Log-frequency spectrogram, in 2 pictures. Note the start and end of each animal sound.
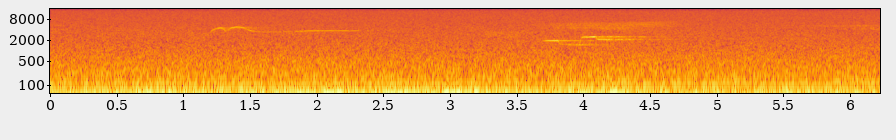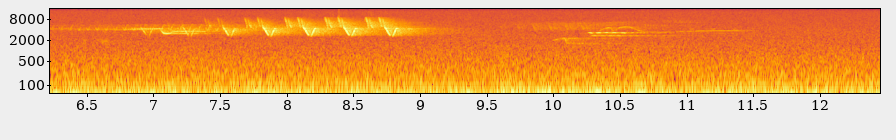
1.0s-2.5s: Eastern Wood-Pewee (Contopus virens)
3.5s-4.6s: Wood Thrush (Hylocichla mustelina)
3.6s-4.8s: Black-throated Blue Warbler (Setophaga caerulescens)
6.1s-7.7s: Pine Warbler (Setophaga pinus)
6.5s-7.4s: Wood Thrush (Hylocichla mustelina)
6.8s-9.1s: Ovenbird (Seiurus aurocapilla)
9.4s-10.8s: Black-throated Blue Warbler (Setophaga caerulescens)
9.9s-10.8s: Wood Thrush (Hylocichla mustelina)
10.3s-11.6s: Eastern Wood-Pewee (Contopus virens)

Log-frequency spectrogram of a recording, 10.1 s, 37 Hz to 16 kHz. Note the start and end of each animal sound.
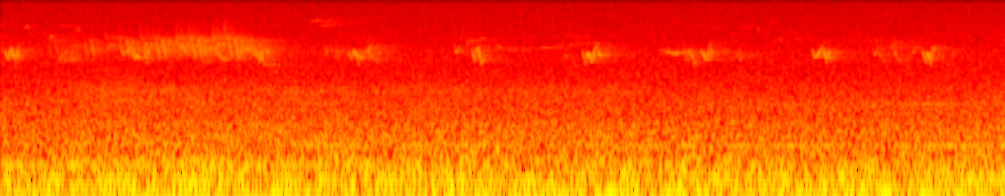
0.0s-10.1s: Red-eyed Vireo (Vireo olivaceus)
0.2s-1.1s: Brown Creeper (Certhia americana)
0.5s-2.8s: Ovenbird (Seiurus aurocapilla)
4.3s-6.1s: Eastern Wood-Pewee (Contopus virens)

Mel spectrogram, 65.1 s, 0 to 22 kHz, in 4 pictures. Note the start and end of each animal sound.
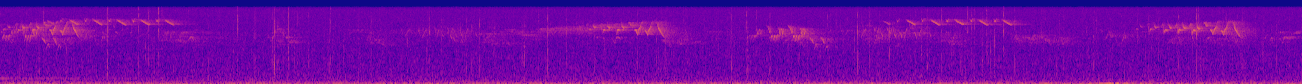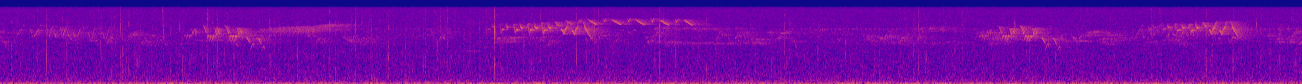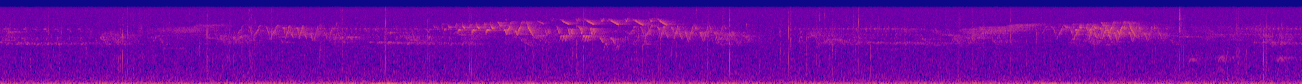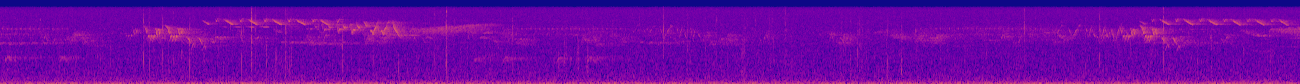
0.0s-0.6s: Mourning Warbler (Geothlypis philadelphia)
0.0s-1.2s: Chestnut-sided Warbler (Setophaga pensylvanica)
0.0s-20.8s: Red-eyed Vireo (Vireo olivaceus)
0.4s-2.4s: Black-and-white Warbler (Mniotilta varia)
4.7s-5.9s: Yellow-rumped Warbler (Setophaga coronata)
5.9s-7.6s: Black-throated Blue Warbler (Setophaga caerulescens)
7.3s-8.6s: Chestnut-sided Warbler (Setophaga pensylvanica)
9.2s-10.6s: Mourning Warbler (Geothlypis philadelphia)
10.5s-11.7s: Yellow-rumped Warbler (Setophaga coronata)
10.9s-13.0s: Black-and-white Warbler (Mniotilta varia)
14.3s-15.7s: Chestnut-sided Warbler (Setophaga pensylvanica)
16.3s-17.7s: Yellow-rumped Warbler (Setophaga coronata)
18.3s-19.8s: Mourning Warbler (Geothlypis philadelphia)
19.0s-20.8s: Black-throated Blue Warbler (Setophaga caerulescens)
20.4s-22.0s: Pine Warbler (Setophaga pinus)
21.6s-65.1s: Red-eyed Vireo (Vireo olivaceus)
21.9s-22.8s: Wood Thrush (Hylocichla mustelina)
22.4s-23.7s: Chestnut-sided Warbler (Setophaga pensylvanica)
23.3s-25.3s: Black-and-white Warbler (Mniotilta varia)
24.4s-25.8s: American Robin (Turdus migratorius)
25.9s-28.0s: Pine Warbler (Setophaga pinus)
28.4s-29.5s: Mourning Warbler (Geothlypis philadelphia)
30.8s-32.0s: Chestnut-sided Warbler (Setophaga pensylvanica)
31.9s-34.0s: American Robin (Turdus migratorius)
34.0s-35.4s: Black-throated Blue Warbler (Setophaga caerulescens)
35.3s-36.9s: Yellow-rumped Warbler (Setophaga coronata)
36.1s-37.9s: Pine Warbler (Setophaga pinus)
38.0s-39.3s: Chestnut-sided Warbler (Setophaga pensylvanica)
39.1s-41.0s: Black-and-white Warbler (Mniotilta varia)
39.2s-40.4s: Mourning Warbler (Geothlypis philadelphia)
40.3s-42.0s: Yellow-rumped Warbler (Setophaga coronata)
42.3s-44.3s: Pine Warbler (Setophaga pinus)
44.1s-45.7s: Black-throated Blue Warbler (Setophaga caerulescens)
45.4s-47.3s: Yellow-rumped Warbler (Setophaga coronata)
45.6s-47.0s: Chestnut-sided Warbler (Setophaga pensylvanica)
47.2s-50.1s: American Crow (Corvus brachyrhynchos)
47.9s-49.8s: Pine Warbler (Setophaga pinus)
48.3s-49.7s: American Robin (Turdus migratorius)
50.2s-51.5s: Mourning Warbler (Geothlypis philadelphia)
51.2s-53.1s: Black-and-white Warbler (Mniotilta varia)
52.2s-53.6s: American Robin (Turdus migratorius)
52.7s-54.0s: Chestnut-sided Warbler (Setophaga pensylvanica)
53.3s-55.3s: Black-throated Blue Warbler (Setophaga caerulescens)
54.5s-56.5s: American Crow (Corvus brachyrhynchos)
54.9s-56.8s: Pine Warbler (Setophaga pinus)
56.6s-57.7s: Yellow-rumped Warbler (Setophaga coronata)
60.2s-61.9s: Pine Warbler (Setophaga pinus)
61.9s-63.1s: Yellow-rumped Warbler (Setophaga coronata)
62.5s-63.6s: Mourning Warbler (Geothlypis philadelphia)
63.0s-65.1s: Black-and-white Warbler (Mniotilta varia)
64.0s-65.1s: Black-throated Blue Warbler (Setophaga caerulescens)

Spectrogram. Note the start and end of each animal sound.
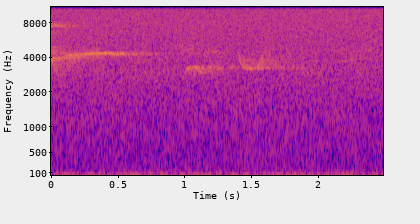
0.0s-0.9s: Eastern Wood-Pewee (Contopus virens)
0.0s-2.5s: Blue-headed Vireo (Vireo solitarius)
0.0s-2.5s: Red-eyed Vireo (Vireo olivaceus)

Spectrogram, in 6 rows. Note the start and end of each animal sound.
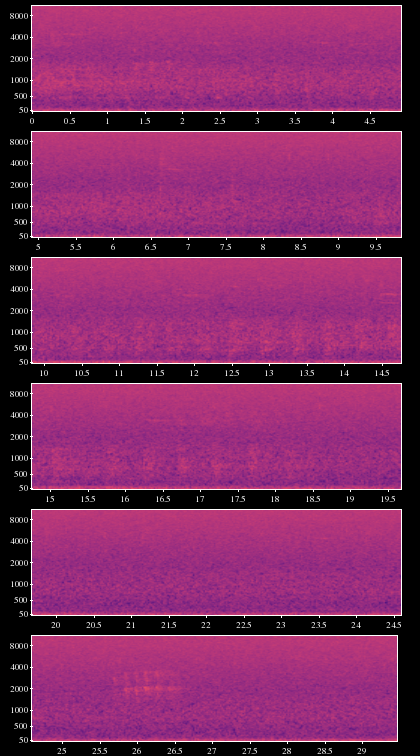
25.4s-26.7s: American Robin (Turdus migratorius)

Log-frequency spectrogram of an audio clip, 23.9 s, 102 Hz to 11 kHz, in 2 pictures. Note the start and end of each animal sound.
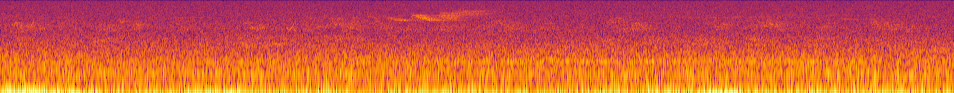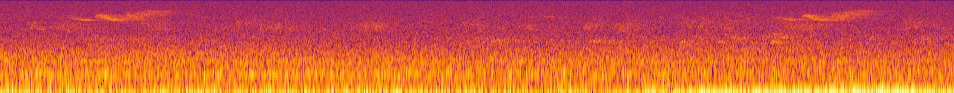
0.0s-23.9s: Red-eyed Vireo (Vireo olivaceus)
4.8s-6.0s: Black-throated Blue Warbler (Setophaga caerulescens)
10.4s-11.1s: Black-throated Green Warbler (Setophaga virens)
12.7s-14.0s: Black-throated Blue Warbler (Setophaga caerulescens)
21.5s-23.1s: Black-throated Blue Warbler (Setophaga caerulescens)

